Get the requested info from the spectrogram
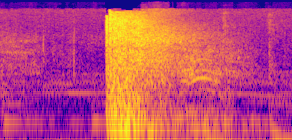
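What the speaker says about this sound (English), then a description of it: "we'll shoot him in the face with a shotgun" A single shotgun blast in the video game Shadowrun Returns, a sharp loud burst that decays into a ringing tail over background game music, with no one talking.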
